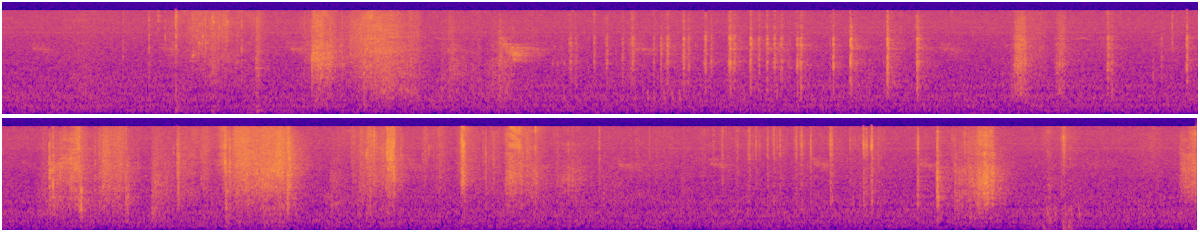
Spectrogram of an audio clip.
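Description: Scissors cutting a sheet of paper, with the paper rustling as it is handled: scattered separate snips and swishes, and a run of light quick ticks a few seconds in.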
